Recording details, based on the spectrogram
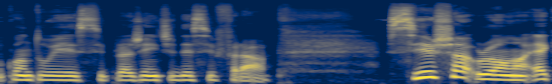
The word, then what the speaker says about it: Saoirse: Por isso que é S-A-O-I-R-S-E é Sirsha, Se pronuncia Sirsha.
